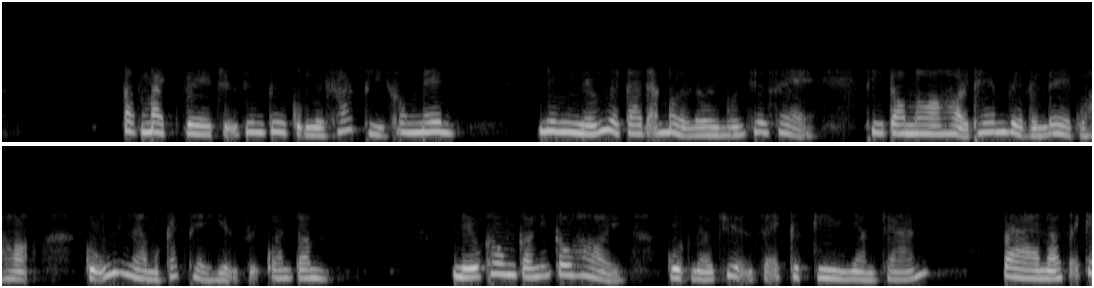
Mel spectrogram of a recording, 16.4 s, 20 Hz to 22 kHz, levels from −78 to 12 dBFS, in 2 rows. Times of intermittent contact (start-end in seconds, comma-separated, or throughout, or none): none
